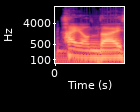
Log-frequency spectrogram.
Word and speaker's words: Hyundai: Let me introduce you to the Hyundai Inster or Hyundai if you're American or Hyundai if you want to say it properly cuz apparently you say Hyundai. Here in Northern Ireland, we say hi Hundai.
